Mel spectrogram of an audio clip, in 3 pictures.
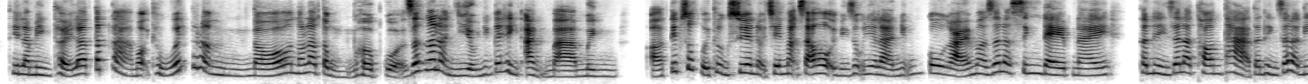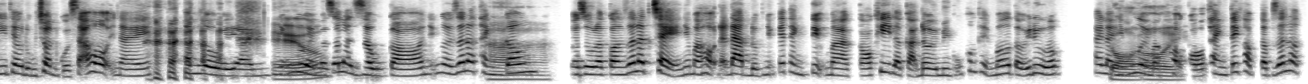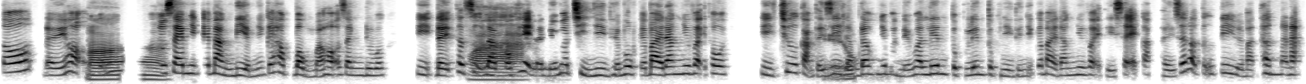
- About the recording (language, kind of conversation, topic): Vietnamese, podcast, Bạn làm sao để không so sánh bản thân với người khác trên mạng?
- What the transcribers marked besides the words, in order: tapping; laugh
